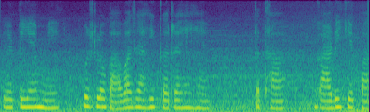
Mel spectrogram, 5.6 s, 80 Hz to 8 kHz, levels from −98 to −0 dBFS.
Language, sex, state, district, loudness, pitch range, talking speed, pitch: Hindi, female, Chhattisgarh, Raipur, -16 LUFS, 190-215 Hz, 140 wpm, 200 Hz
